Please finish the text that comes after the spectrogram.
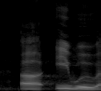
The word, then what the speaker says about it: Yiwu: It's a city named Yiwu, actually, is the way it's pronounced.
